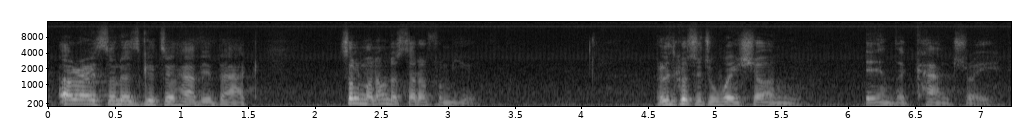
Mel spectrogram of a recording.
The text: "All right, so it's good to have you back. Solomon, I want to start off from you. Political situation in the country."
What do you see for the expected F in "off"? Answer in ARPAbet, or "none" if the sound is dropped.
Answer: P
